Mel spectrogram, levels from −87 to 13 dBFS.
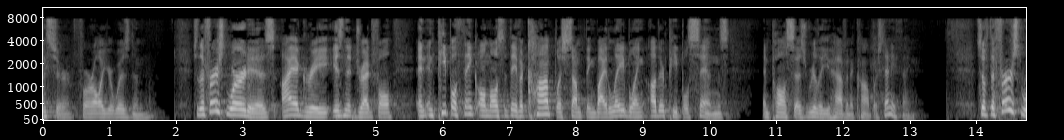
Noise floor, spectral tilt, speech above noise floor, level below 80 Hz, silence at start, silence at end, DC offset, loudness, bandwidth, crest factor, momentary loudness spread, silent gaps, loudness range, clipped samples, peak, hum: -49 dBFS; -4.5 dB/octave; 25 dB; -58 dBFS; 0 s; 0 s; under 0.1%; -23 LUFS; 8.2 kHz; 20 dB; 13 LU; none; 8 LU; under 0.1%; -4 dBFS; none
